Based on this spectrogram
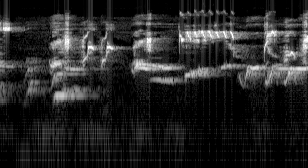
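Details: Loud-voiced pleci, the white-breasted white-eye: a brief, dense jumble of bright high twitters, short whistled slurs and sharp chips tumbling over one another for three seconds, with a faint low electrical hum beneath.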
